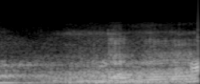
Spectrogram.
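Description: A low, steady vehicle engine rumble under a wash of outdoor noise, with faint voices in the background.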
